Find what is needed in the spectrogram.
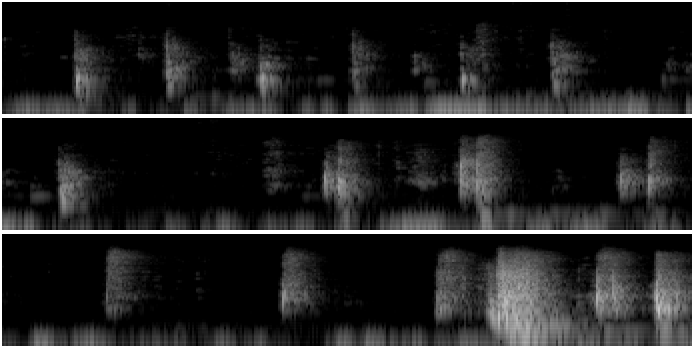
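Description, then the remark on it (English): A front door swings closed with a heavy slam near the end, after a run of dull, irregular knocks and thuds, with no one speaking. “Did you close the front door?”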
